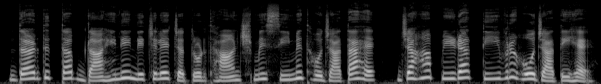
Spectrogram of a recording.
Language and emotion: Hindi, neutral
